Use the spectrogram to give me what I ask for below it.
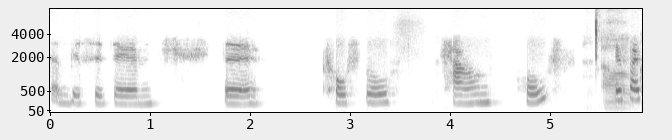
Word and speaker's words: Howth: little bit outside and visit the coastal town Hove, if I pronounce it correctly.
